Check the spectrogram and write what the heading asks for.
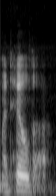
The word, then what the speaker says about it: Matilda: Well, it's spelled Matilda, but you pronounce it Matilda because it's French.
